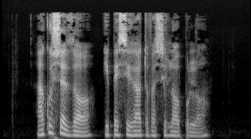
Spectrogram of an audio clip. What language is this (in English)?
Greek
